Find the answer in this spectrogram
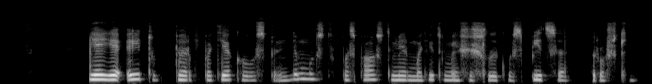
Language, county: Lithuanian, Vilnius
